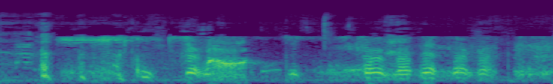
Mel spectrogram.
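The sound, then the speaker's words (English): A dog barks a few times in short, sharp bursts during a phone call. The barking is fairly loud and tangled up with people talking and chuckling over a slightly thin, phone-like line. “I accidentally, the dog had just walked a little bit too.”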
